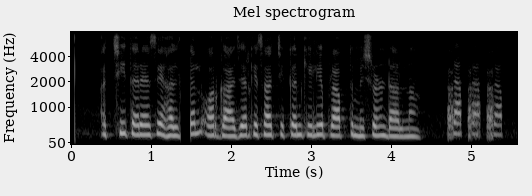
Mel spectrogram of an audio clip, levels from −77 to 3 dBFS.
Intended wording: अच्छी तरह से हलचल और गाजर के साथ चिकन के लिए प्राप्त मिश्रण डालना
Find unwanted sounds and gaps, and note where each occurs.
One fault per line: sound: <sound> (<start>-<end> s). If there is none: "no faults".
sound: dropout (1.4-1.5 s)
sound: laugh (4.7-5.4 s)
